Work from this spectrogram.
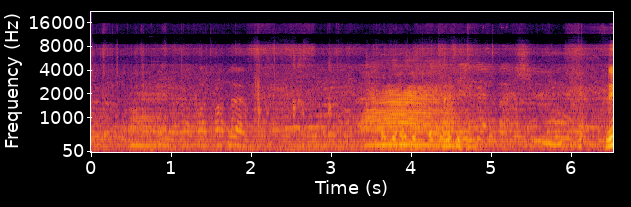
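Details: Hallikar bulls offered for sale at the Siddaganga fair in Nelamangala taluk; a harmonic low moo swells around the middle, with crowd chatter, voices and fair noise throughout.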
